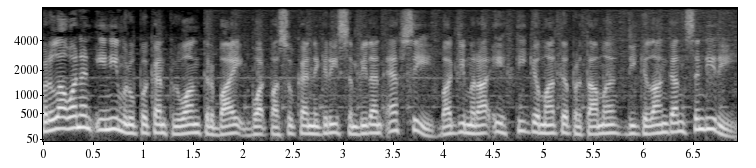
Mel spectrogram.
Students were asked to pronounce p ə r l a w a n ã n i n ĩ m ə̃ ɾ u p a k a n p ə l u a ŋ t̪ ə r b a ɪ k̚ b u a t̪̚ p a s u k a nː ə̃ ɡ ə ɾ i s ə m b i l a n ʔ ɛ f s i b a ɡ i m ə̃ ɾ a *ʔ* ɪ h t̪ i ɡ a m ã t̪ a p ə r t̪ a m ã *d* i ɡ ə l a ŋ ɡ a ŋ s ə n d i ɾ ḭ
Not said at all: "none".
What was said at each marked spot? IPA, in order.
ʔ, d

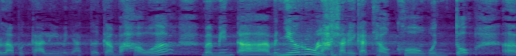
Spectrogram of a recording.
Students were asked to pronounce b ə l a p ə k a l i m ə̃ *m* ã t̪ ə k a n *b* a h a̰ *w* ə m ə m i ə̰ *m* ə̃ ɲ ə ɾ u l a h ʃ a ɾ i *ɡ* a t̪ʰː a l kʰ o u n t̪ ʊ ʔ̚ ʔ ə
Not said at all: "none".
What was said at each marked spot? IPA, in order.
ɲ, b, w, m, k

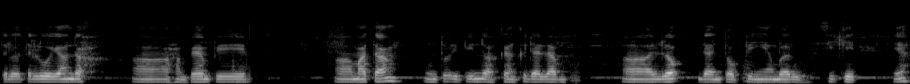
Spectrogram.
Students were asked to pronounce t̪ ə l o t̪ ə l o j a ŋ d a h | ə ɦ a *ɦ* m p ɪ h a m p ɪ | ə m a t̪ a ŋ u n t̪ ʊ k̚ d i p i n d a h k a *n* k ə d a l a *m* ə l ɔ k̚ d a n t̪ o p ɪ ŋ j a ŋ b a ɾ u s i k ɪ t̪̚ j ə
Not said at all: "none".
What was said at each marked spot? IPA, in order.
none, n, m

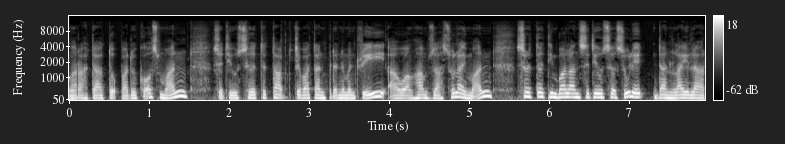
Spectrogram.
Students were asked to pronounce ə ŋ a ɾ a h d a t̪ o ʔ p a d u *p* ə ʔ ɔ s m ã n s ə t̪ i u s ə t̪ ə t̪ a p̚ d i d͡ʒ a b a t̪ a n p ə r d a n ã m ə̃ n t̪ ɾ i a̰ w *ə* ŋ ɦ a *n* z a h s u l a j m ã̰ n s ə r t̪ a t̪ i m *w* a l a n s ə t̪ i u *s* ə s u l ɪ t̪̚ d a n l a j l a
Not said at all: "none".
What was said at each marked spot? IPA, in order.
k, a, m, b, s

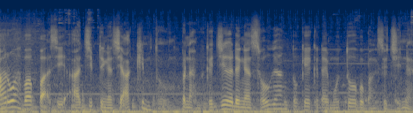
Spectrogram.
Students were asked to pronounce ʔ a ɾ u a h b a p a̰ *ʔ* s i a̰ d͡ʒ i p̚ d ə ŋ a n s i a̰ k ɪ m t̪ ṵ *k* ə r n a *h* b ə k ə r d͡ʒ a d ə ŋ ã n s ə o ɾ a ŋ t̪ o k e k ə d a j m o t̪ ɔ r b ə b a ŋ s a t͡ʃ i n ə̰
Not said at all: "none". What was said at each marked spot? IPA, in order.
ʔ, p, h

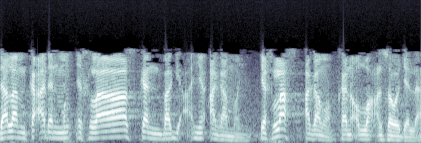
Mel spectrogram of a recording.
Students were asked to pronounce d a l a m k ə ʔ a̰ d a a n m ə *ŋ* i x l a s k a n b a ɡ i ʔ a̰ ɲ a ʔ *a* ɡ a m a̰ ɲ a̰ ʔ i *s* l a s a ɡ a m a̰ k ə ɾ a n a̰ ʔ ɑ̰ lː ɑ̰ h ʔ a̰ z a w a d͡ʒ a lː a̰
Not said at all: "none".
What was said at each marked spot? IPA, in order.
ŋ, a, x

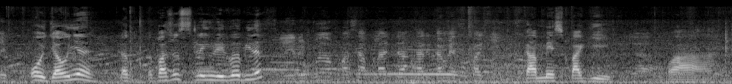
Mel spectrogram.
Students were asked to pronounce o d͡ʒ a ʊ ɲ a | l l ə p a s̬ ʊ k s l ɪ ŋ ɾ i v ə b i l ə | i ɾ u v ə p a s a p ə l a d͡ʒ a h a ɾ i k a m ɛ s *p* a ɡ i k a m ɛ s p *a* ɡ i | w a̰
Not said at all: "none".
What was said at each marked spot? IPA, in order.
p, a

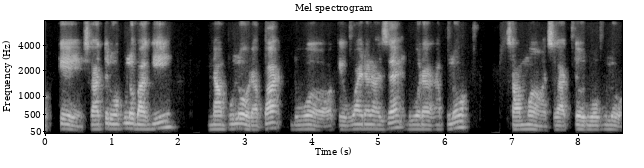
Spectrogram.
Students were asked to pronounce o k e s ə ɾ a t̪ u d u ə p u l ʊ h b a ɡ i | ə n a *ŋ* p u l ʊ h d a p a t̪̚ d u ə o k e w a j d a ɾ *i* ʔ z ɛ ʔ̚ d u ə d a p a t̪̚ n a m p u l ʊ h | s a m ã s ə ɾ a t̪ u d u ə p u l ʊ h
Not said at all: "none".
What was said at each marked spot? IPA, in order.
m, a

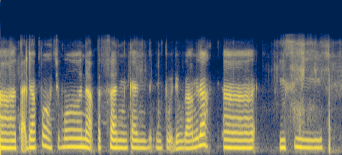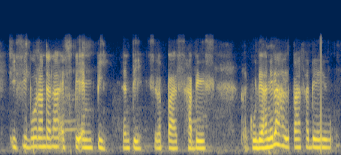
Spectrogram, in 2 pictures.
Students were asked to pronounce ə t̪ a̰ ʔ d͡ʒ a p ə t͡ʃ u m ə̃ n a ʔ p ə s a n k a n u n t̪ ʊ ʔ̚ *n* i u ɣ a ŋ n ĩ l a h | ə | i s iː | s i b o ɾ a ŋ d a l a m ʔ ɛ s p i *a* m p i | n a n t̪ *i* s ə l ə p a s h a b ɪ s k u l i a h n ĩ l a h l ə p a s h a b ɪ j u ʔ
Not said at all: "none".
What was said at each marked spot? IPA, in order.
d, ɛ, i

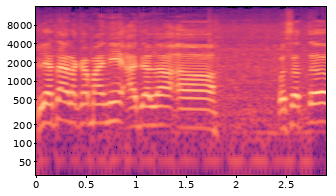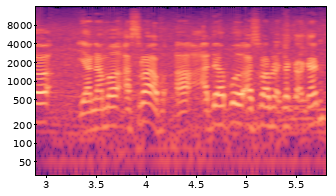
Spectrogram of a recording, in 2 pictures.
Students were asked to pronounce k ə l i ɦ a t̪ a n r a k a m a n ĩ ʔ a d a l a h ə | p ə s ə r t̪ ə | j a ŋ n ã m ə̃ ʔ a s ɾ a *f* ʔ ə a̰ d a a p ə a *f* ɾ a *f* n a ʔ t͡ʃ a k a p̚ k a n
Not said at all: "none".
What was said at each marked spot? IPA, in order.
f, s, f

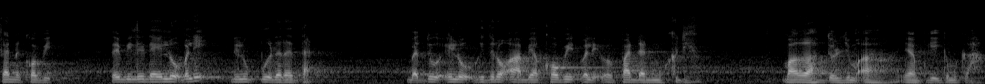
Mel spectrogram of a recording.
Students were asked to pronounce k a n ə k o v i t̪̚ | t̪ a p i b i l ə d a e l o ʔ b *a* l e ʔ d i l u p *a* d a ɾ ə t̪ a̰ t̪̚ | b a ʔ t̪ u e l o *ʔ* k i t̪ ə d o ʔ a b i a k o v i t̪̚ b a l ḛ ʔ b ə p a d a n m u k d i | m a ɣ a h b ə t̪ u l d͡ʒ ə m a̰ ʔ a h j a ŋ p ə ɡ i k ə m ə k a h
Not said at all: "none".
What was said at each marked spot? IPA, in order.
a, ə, ʔ

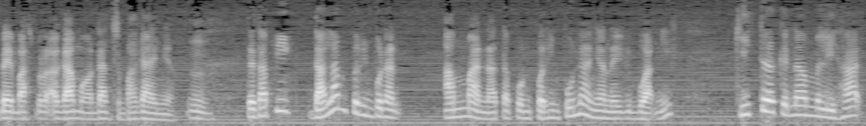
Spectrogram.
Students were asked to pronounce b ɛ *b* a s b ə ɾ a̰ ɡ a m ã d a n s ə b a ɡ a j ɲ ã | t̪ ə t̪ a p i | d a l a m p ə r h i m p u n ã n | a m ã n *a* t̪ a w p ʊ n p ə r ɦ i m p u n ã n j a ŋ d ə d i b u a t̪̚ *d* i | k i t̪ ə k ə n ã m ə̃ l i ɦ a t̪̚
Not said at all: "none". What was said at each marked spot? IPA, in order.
b, a, n

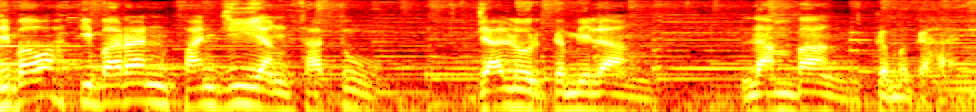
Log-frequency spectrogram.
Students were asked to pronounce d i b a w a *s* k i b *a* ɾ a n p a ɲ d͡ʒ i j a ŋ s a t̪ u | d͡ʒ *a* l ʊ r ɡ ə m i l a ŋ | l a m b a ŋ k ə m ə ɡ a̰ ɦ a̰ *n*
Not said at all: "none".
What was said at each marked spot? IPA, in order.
h, a, a, n

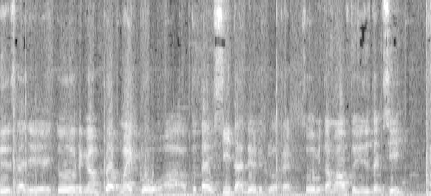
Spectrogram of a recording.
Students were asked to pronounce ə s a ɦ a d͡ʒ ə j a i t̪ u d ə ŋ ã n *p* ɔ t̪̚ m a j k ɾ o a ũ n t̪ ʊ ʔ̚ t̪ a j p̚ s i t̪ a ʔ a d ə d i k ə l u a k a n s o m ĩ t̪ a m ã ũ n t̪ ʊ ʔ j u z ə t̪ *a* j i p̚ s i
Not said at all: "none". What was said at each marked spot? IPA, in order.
p, a

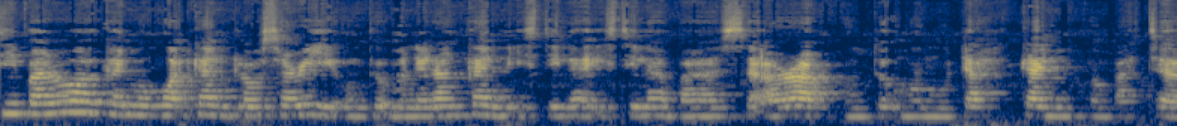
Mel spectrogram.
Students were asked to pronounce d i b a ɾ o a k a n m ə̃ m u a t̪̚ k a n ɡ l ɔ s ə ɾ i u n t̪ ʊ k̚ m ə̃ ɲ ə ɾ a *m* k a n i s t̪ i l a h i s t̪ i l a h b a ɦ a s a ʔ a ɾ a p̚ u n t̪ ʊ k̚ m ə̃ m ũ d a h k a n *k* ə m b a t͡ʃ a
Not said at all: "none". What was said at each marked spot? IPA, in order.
ŋ, p

